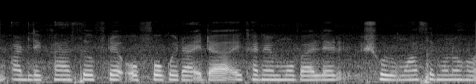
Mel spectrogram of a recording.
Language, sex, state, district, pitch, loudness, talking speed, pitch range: Bengali, female, Tripura, West Tripura, 215 Hz, -15 LUFS, 150 wpm, 210-220 Hz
